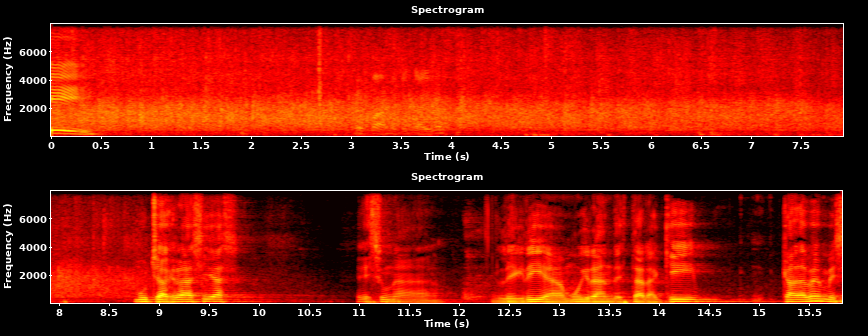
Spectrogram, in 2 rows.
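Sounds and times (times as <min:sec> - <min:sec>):
strong audience applause: 0:00.0 - 0:09.2
speech: 0:08.8 - 0:09.9, 0:11.0 - 0:15.8.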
